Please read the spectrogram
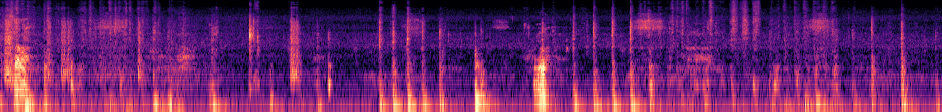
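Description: Faint, scattered light clicks, taps and short soft scrapes of hand work: a brush spreading water-based glue onto leather and a plastic glue squeeze bottle being handled.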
